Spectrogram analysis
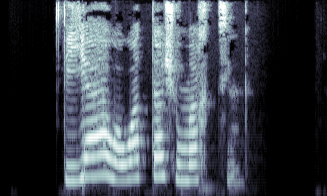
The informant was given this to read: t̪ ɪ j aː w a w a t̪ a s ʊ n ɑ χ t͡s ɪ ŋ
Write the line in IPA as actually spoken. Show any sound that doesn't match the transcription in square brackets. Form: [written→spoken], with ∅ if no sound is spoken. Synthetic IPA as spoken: t̪ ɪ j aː w a w a t̪ a [s→ʃ] ʊ [n→m] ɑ χ t͡s ɪ ŋ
